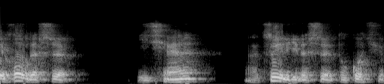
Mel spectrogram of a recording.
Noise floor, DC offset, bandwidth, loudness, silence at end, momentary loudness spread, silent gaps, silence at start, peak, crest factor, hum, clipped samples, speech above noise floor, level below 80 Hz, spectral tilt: -74 dBFS; under 0.1%; 7.6 kHz; -19 LUFS; 0 s; 14 LU; none; 0 s; -4 dBFS; 14 dB; none; under 0.1%; 55 dB; -56 dBFS; -6 dB/octave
